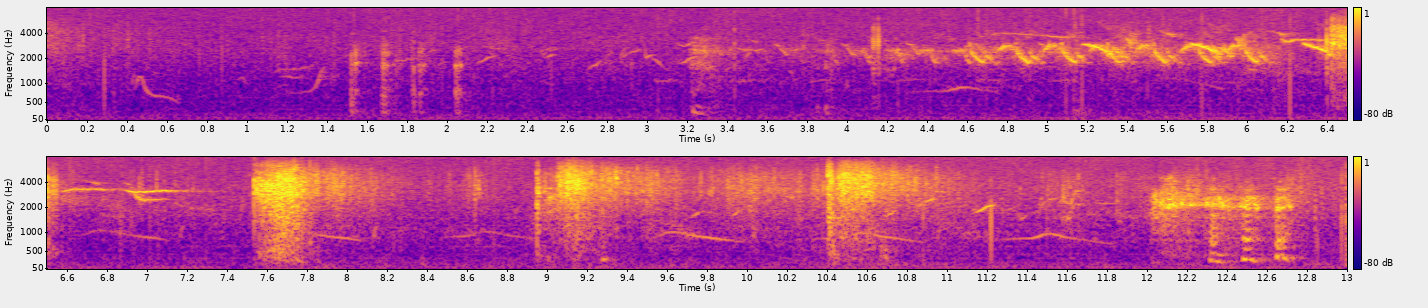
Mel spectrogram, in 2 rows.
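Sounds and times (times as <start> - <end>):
bird warbling trill: 2.1 - 12.0
bird whistles: 3.9 - 8.8.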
